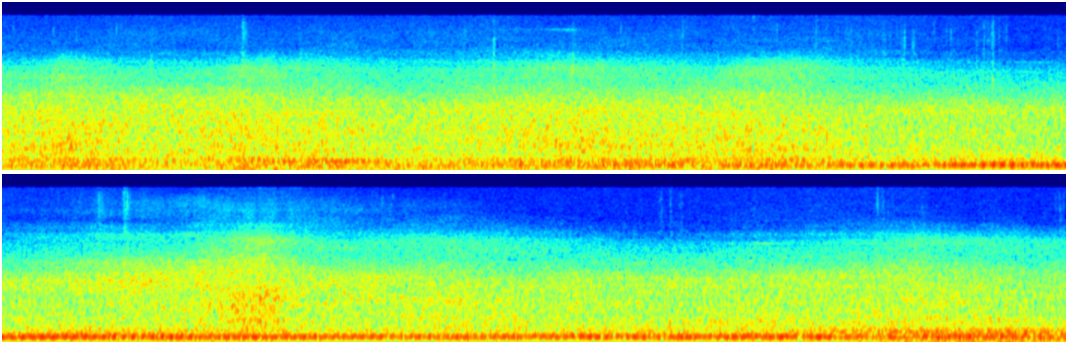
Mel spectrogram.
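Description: Train passing close by: a loud, steady rumble with a low engine drone that grows stronger about halfway through.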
